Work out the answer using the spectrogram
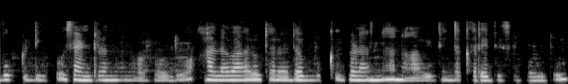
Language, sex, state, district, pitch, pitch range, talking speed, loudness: Kannada, female, Karnataka, Dharwad, 200 Hz, 190-210 Hz, 105 wpm, -17 LUFS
